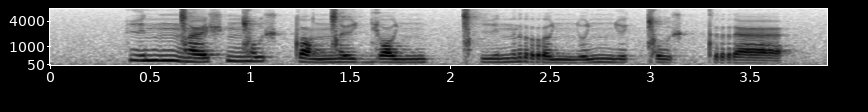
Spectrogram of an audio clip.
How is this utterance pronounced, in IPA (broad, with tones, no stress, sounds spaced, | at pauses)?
k i˦ n ŋ͡ǀ æ˨˦ ʃ ŋ͡ǀ u˦ ʃ t ɒ˨ ŋ͡ǀ e˨ ɟ ɒ˨ ɲ e˨ k ǀʰ i˨˦ n r ɒ˨ ɲ ɒ˦ ɲ e˨ ǀ u˨ ʃ t r æ˨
